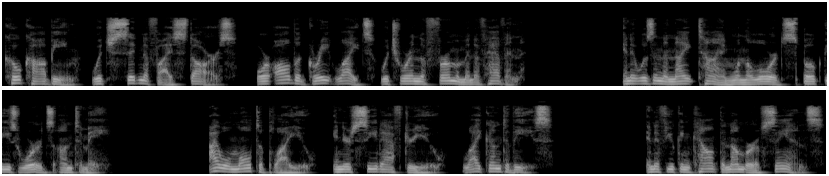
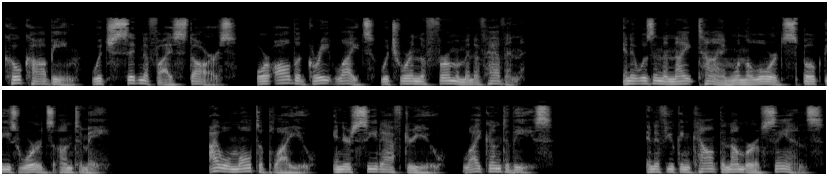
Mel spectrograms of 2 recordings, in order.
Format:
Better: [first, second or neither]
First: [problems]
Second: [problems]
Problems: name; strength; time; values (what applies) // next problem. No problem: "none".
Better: neither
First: garbled, watery; slightly; nothing above 9 kHz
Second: garbled, watery; slightly; nothing above 9 kHz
